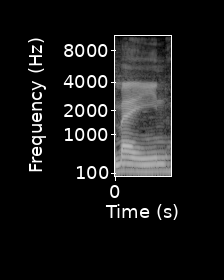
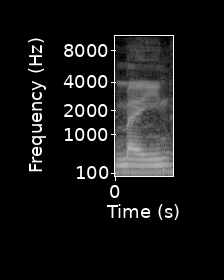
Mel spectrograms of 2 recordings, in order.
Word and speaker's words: Men: Enys means island, and Main, although it's spelled M-E-N, is pronounced Maine, as in M-A-N-E, means stone.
